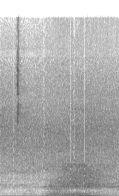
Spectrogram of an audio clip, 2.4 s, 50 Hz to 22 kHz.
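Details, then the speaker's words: Genesis GV80 V6 turbo after replacing multiple failed GDI injectors and all six spark plugs: clean, strong free rev from idle with an even V6 note and no misfire. Bank 1 and bank 2 fuel trims now match. "yeah that's nice that's good I can hear that you know that V6 sound"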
